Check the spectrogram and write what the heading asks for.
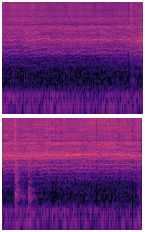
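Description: Hurricane Spin Duster's small electric motor spinning the mini duster head, a steady high whine over a low hum, with a brief tick about three seconds in.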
